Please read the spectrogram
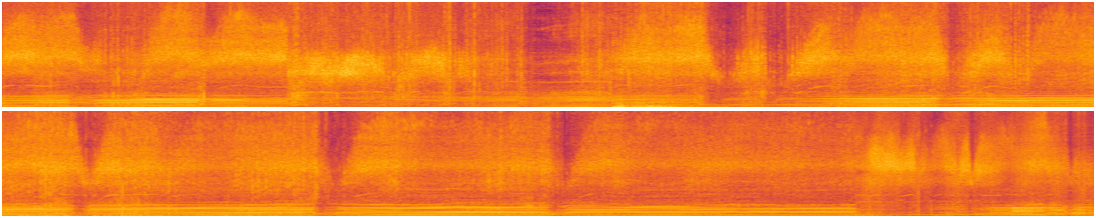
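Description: String trimmer's small engine running at high speed, with the whir of the spinning line cutting grass. The engine note dips briefly every few seconds and climbs back as the throttle is eased off and squeezed again.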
